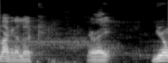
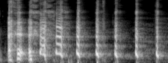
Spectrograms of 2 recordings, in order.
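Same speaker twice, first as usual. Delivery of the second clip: much higher, louder laughing fit; shrieking laugh; 11 dB louder than usual. Real, not acted. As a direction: crack up completely.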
